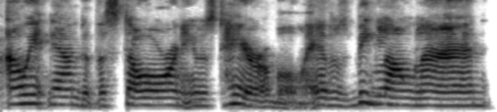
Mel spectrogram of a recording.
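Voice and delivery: broad Southern twang; Southern accent. Shown as a demonstration. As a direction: lay on a thicker Southern accent. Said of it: "and then other times".

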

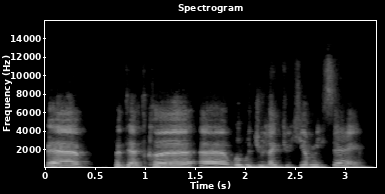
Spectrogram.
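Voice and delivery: French accent, slipping into French. Shown as a demonstration. Guest showing off languages to the hosts, in a French accent. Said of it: "give us a little French accent".

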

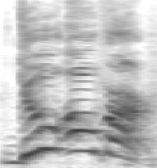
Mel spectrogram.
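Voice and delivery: high, loud playful demand; loud teasing shout; loud do over. Real, not acted. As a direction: call out a do over.

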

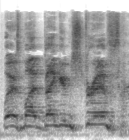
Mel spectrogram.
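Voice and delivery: high, slow shouted demand; mocking whiny demand. Mimicking him yelling for his bacon strips. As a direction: drag it out in a high yell. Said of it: "he says".

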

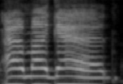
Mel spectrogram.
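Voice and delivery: high, slow mock swoon; over-the-top, drawn-out fan squeal; hammed-up fan reaction. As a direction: stretch it out in exaggerated amazement. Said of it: "Wait, you didn't go".

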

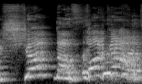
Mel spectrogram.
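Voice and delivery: high, drawn-out mock yell; retold angry yell. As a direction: yell it up high, stretching each word. Retold yelling at mom.

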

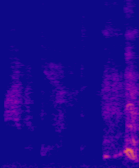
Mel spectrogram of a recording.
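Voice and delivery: put-on high, whispery, drawn-out child voice; child's whisper. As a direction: whisper it like a hidden kid. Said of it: "he'll go".

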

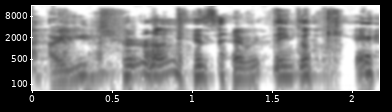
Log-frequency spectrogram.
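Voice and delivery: giggling question; laughing, high. Retold or imitated. Retold reply, laughing.

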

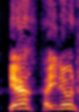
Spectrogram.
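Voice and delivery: high, eager hello; starstruck greeting. Retold or imitated. Comedian answering [name]'s introduction, starstruck. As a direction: play it overeager meeting your idol.

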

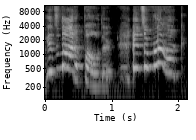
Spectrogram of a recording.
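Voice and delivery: very high, excited cartoon squeal; SpongeBob. Friend quoting SpongeBob's thrilled correction, squeaky and very high. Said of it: "And SpongeBob's like".

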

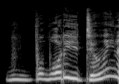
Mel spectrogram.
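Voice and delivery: put-on startled nervous boy stumbling over "W-, what"; stammering teen boy.

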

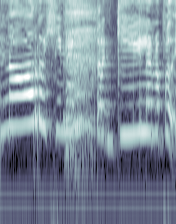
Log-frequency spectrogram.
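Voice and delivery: calm the kid down, lightly voiced mom. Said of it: "Y mamá así de".

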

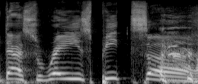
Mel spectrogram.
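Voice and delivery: high, slow mock New York accent; hammed-up New Yorker spotting pizza. Co-host joins the bit mocking New Yorkers, New York accent.

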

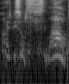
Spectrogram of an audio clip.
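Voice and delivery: high, slow whispered gripe; whispered grumble. Retold or imitated. Griping about slow mom in a whisper. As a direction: whisper the complaint under your breath.

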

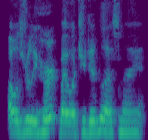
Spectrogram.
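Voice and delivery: lightly voiced dude-bro, mock sincere; a hint of a careless jock brushing it off; weird jock voice. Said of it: "I gave you, like, a whole, weird jock voice".

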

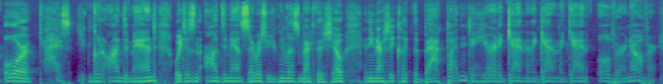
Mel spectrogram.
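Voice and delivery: hushed, voiceless sneaky whisper; whispered aside. Pretend. Host slipping listeners a sneaky tip, whispered. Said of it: "whispered promo aside".

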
